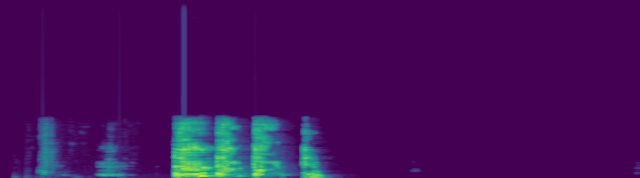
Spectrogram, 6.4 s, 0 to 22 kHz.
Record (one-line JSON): {"cough_length": "6.4 s", "cough_amplitude": 32768, "cough_signal_mean_std_ratio": 0.31, "survey_phase": "beta (2021-08-13 to 2022-03-07)", "age": "18-44", "gender": "Male", "wearing_mask": "No", "symptom_cough_any": true, "symptom_runny_or_blocked_nose": true, "symptom_fever_high_temperature": true, "symptom_headache": true, "symptom_change_to_sense_of_smell_or_taste": true, "symptom_onset": "9 days", "smoker_status": "Never smoked", "respiratory_condition_asthma": false, "respiratory_condition_other": false, "recruitment_source": "Test and Trace", "submission_delay": "2 days", "covid_test_result": "Positive", "covid_test_method": "RT-qPCR", "covid_ct_value": 23.6, "covid_ct_gene": "ORF1ab gene", "covid_ct_mean": 23.7, "covid_viral_load": "17000 copies/ml", "covid_viral_load_category": "Low viral load (10K-1M copies/ml)"}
